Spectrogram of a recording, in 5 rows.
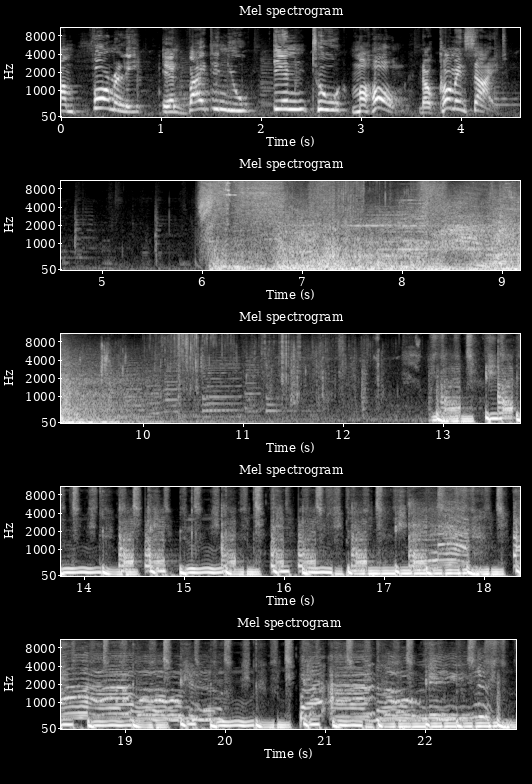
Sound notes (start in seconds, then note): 6.1 dramatic music; 9.1 door slams; 10.1 blood gushing; 13.2 upbeat music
